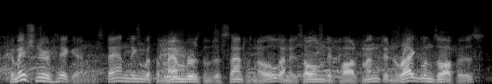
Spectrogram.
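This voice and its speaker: A man's voice: fairly low pitch, big pitch swings, quick pace, a loud crowd. A man narrating a scripted 1940s radio drama in formal, dramatic announcer style. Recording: muffled old radio broadcast.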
